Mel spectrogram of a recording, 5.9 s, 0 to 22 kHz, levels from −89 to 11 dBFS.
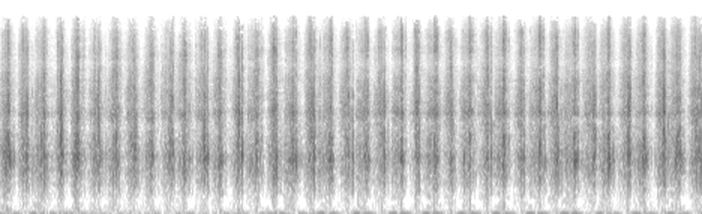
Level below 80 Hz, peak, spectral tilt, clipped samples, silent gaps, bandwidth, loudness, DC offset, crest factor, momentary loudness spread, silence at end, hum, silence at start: -72 dBFS; -8 dBFS; 2.5 dB/octave; under 0.1%; none; 16 kHz; -33 LUFS; under 0.1%; 26 dB; 4 LU; 0 s; none; 0 s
